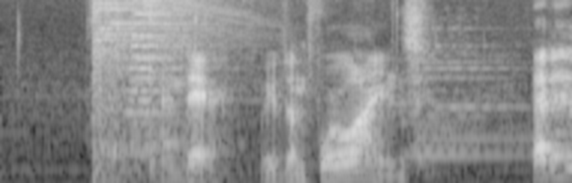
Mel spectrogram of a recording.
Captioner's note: finish sound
